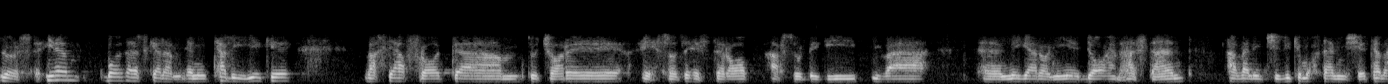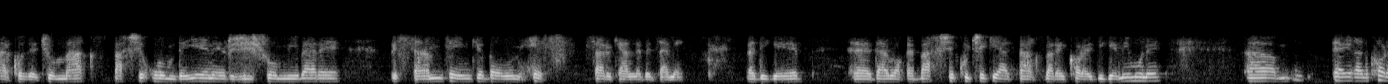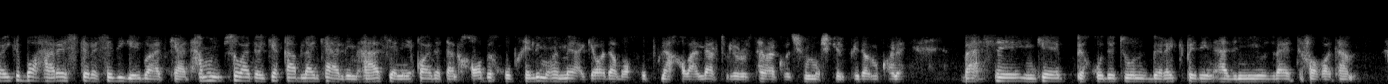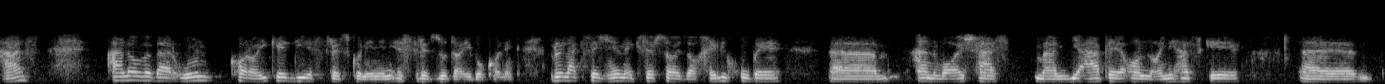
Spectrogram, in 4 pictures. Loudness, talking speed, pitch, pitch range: -20 LUFS, 135 wpm, 140 Hz, 130-155 Hz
